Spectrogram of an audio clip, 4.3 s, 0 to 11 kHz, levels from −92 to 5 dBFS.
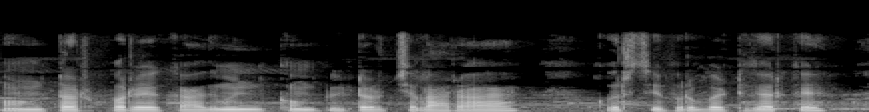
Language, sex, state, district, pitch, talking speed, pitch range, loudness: Hindi, male, Jharkhand, Garhwa, 130 Hz, 165 wpm, 125-140 Hz, -20 LUFS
